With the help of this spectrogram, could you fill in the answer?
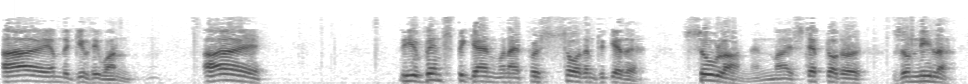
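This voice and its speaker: An actor playing a hateful, aging inventor and stepfather in an old-time radio horror drama, speaking in formal, theatrical, deliberate diction. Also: a little high, lively intonation. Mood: grave, bitter confession. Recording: muffled, husky-sounding old radio recording.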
